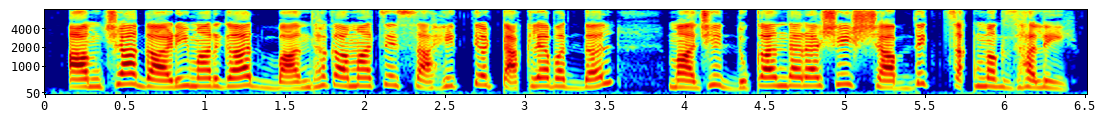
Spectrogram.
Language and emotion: Marathi, angry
